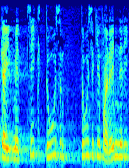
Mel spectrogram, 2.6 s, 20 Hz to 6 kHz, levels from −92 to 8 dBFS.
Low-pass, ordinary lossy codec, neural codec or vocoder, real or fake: 5.4 kHz; none; none; real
